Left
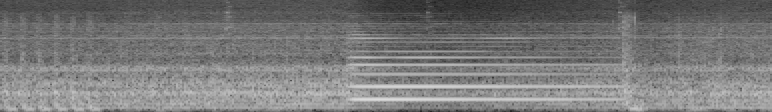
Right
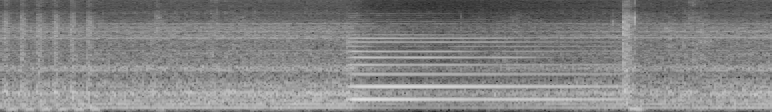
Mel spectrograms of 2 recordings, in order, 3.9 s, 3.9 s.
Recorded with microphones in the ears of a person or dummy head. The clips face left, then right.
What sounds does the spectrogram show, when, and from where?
1.7 s a violin: 35° right (ahead or behind), 0.8 m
